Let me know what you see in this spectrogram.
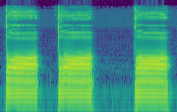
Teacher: জিহ্বার আগা সামনের উপরের 2 দাঁতের গোড়ার সঙ্গে লাগিয়ে ত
